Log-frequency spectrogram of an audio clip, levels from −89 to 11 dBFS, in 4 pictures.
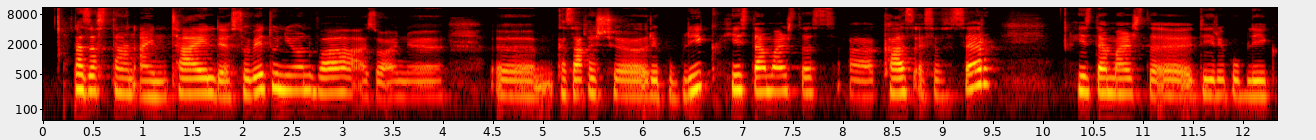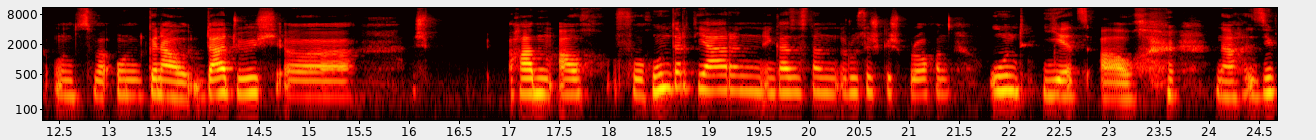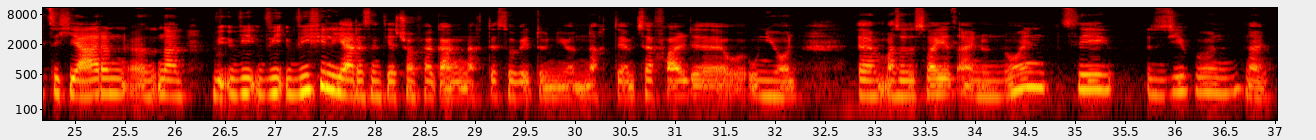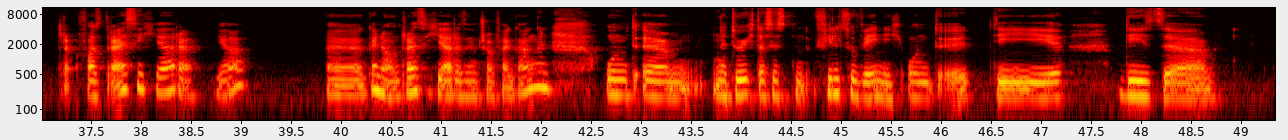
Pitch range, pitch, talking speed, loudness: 185-235 Hz, 210 Hz, 115 wpm, -29 LUFS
